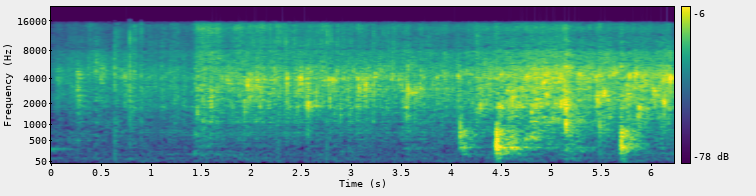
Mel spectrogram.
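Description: Ginger garlic paste and green chilies sizzle in a frying pan of hot oil, a steady close hiss that swells louder partway through, broken by a few sharp pops and stirring scrapes near the end.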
